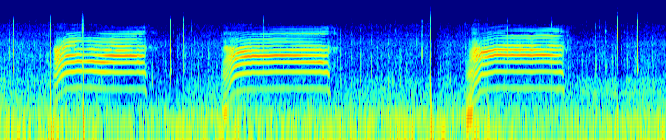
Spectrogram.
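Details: Park cats out in the rain: three long meows, each rising sharply then holding a steady harmonic-rich tone for about a second, spaced roughly two seconds apart, with soft rain patter and faint clicks beneath.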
